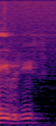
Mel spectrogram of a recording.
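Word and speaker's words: ὕβρις: en vez de la U es una Y, se escribe como una Y, la ibris, significa demasía, exceso, etc.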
